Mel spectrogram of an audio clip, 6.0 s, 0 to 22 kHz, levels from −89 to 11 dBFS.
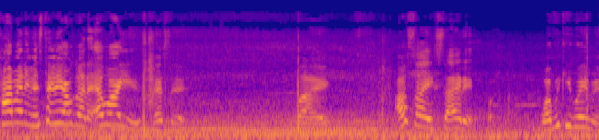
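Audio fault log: No faults heard anywhere in this recording.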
